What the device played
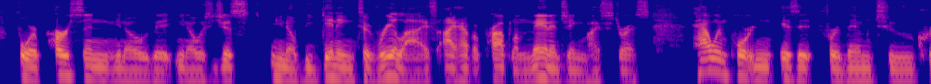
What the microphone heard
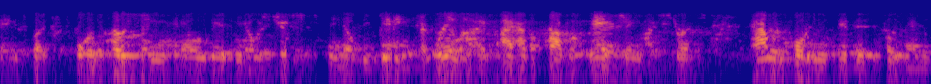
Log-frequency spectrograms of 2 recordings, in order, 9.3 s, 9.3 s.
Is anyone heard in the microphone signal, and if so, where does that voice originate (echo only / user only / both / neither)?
echo only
